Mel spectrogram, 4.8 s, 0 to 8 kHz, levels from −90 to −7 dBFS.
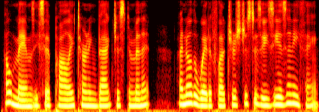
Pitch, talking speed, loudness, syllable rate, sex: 195 Hz, 250 wpm, -16 LUFS, 6.8 syllables/s, female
